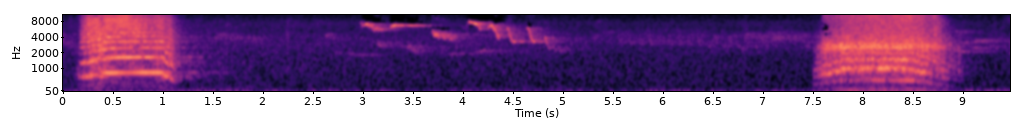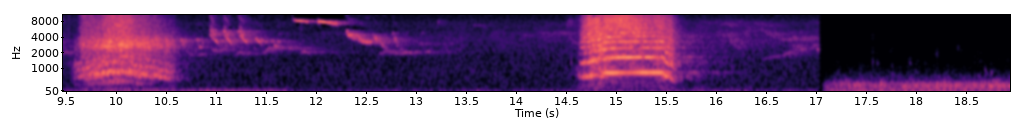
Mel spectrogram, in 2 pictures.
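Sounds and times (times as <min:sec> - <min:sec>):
small birds chirping: 0:02.6 - 0:07.6, 0:08.8 - 0:14.6
elephant trumpeting: 0:07.5 - 0:09.0, 0:09.6 - 0:10.6, 0:14.6 - 0:15.8.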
